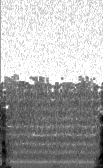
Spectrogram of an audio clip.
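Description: Steady electrical mains hum from the microphone and recording chain, a low buzz with many even overtones. A man's voice trails off just after the start and comes back near the end.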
